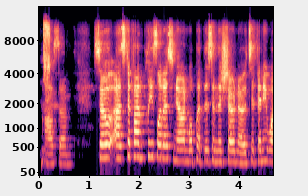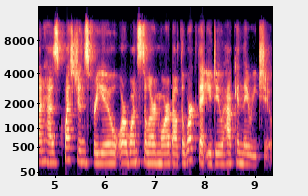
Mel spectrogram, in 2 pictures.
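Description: At a fairly quick pace, a woman talks at a medium pitch in an unremarkable speaking voice. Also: ordinary pitch variation. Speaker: podcast co-host and psychotherapist. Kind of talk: casual interview chat. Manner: playful, teasing.

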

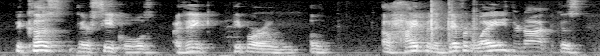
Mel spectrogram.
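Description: In an ordinary speaking voice, a man talks at a moderate pace with fairly high pitch and ordinary pitch variation. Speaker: podcast co-host. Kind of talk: casual chat.

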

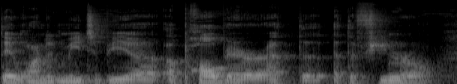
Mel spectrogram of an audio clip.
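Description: This is a man speaking. He has an American accent. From Texas. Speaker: singer-songwriter and promoter. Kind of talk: casual interview chat.

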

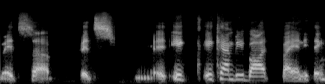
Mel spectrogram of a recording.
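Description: Recorded with a dry, close sound and no echo, a woman with a Mexican accent speaks at a moderate pace. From Chihuahua, Mexico. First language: Spanish. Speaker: college tennis coach. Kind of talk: casual interview.

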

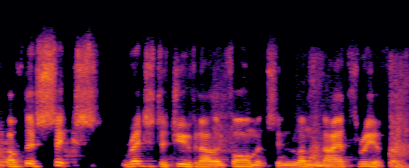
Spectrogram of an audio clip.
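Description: The speaker is a man with a plain, everyday voice. He has a medium pitch and keeps a moderate pace. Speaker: retired police detective. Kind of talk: casual interview chat. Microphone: poor sound quality in parts.

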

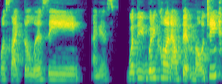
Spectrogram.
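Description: A woman with a medium pitch and a bright, sharp tone speaks at a fairly quick pace on a very clean recording with a silent background. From Mexico. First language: Spanish. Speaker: guest, Hillary Duff fan. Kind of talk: casual chat.

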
